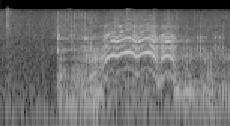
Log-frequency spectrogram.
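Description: A horse neighs loudly and close in a long, wavering whinny that rises and falls, preceded by a brief soft rustle, with no voices over it.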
